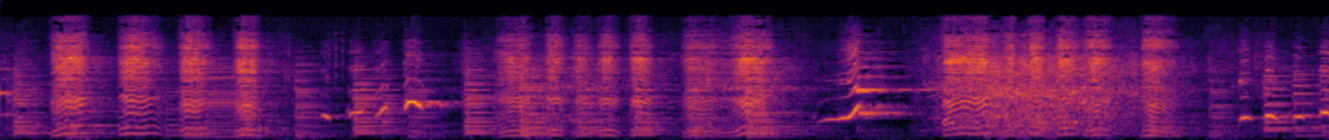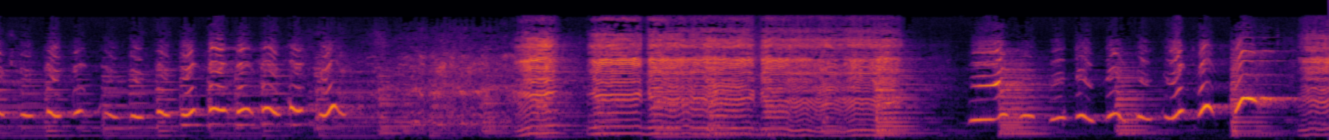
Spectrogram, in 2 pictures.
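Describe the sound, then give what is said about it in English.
Tony Hawks on the kazoo and Tim Brooke-Taylor on the Swanee whistle play a tune together, sliding whistle glides weaving with buzzy, nasal kazoo notes, fairly loud, with bursts of audience laughter throughout. “the teams duet to meld the ethereal lilt of the Swanee whistle with the chirpy croak of the kazoo”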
